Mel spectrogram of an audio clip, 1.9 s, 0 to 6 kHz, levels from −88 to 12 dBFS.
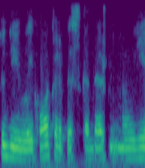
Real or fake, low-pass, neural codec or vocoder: fake; 5.4 kHz; codec, 24 kHz, 6 kbps, HILCodec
